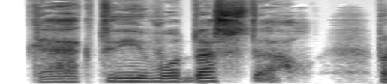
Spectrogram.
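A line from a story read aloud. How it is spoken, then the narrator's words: Mumbling with full mouth. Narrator (Russian): пробормотал Ду с набитым ртом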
